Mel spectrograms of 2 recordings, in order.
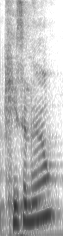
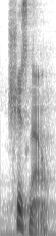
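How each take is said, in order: First: Chisinau said "kiz-uh-now", rising high and unsure; unsure pronunciation. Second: Chisinau said as "shiz-now", tentative; trying a pronunciation. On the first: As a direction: ask it: Chisinau as "كيزيناو"?. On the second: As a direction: try Chisinau as "شيزناو". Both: Shown as a demonstration. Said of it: "I've never actually thought about how you say it".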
